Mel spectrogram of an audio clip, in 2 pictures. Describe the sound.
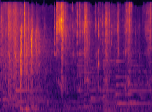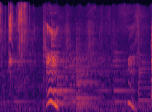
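Crackly crunching of maggot chips being chewed, loudest at the start, with a couple of short rising-and-falling voice sounds over the munching.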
